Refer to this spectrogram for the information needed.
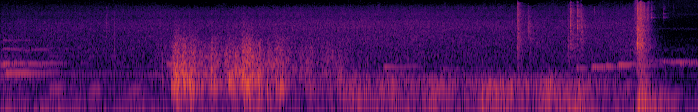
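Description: Steady rain hisses throughout while a rumble of thunder rolls in after a couple of seconds, followed later by a few sharp crackling thunderclaps; no voices.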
